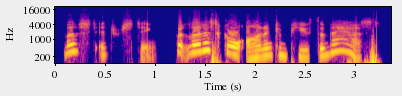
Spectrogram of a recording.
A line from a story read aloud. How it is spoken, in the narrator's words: cried Servadac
